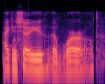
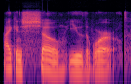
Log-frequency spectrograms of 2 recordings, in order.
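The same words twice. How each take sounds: First: The stress is on world. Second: The stress is on show.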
